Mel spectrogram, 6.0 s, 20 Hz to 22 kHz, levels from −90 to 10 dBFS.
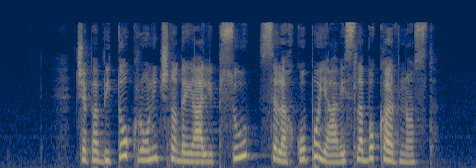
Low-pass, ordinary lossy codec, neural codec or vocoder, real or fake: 14.4 kHz; AAC, 32 kbps; none; real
